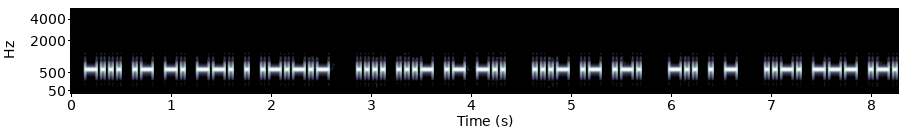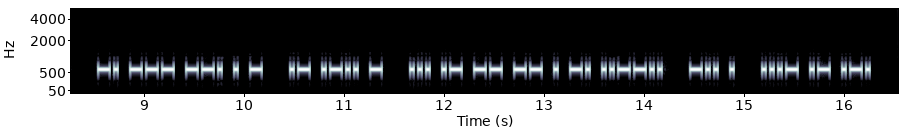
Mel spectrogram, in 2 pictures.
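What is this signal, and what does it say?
Morse code, heard as a keyed tone, about 30 wpm, 600 Hz. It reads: BANGE. HVAD VAR DET FOR NOGET ALT SAMMEN? DE VAR
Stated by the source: High-speed Morse (QRQ) at 30 wpm.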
